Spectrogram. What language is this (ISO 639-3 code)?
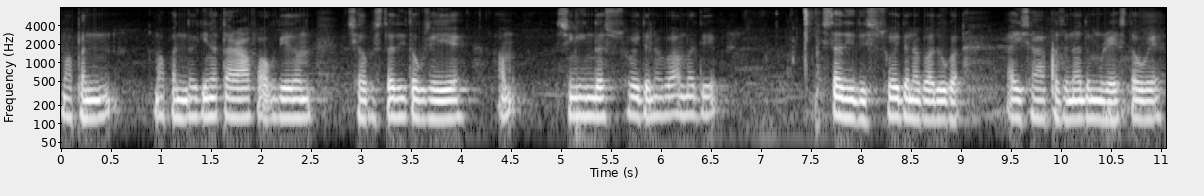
mni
